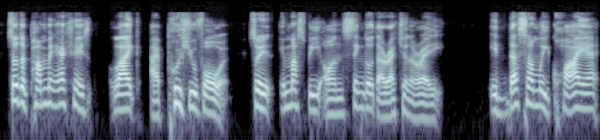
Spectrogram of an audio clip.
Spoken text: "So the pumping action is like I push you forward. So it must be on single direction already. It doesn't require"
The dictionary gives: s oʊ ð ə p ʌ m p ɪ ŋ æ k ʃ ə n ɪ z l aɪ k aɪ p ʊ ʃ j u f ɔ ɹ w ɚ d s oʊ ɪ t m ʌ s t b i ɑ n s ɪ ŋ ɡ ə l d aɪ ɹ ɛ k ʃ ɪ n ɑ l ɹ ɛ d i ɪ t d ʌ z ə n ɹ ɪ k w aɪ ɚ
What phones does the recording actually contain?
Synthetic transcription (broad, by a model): s oʊ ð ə p ʌ m p ɪ ŋ æ k ʃ ə n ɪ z l aɪ k aɪ p ʊ ʃ j u f ɔ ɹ w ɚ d s oʊ ɪ t m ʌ s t b i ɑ n s ɪ ŋ ɡ ə l d aɪ ɹ ɛ k ʃ ɪ n ɑ l ɹ ɛ d i ɪ t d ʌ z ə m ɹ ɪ k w aɪ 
